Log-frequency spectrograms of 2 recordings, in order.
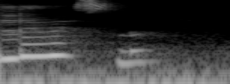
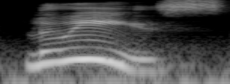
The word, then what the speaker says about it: Louise: Is it Louis? Louise? Louise! That's it!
